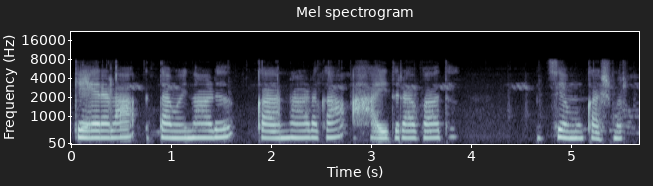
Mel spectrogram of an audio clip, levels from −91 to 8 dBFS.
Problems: background sounds at intervals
